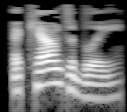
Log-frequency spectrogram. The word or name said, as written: accountably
